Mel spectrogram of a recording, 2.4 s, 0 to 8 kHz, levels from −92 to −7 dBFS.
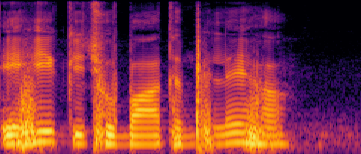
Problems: background sounds at intervals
